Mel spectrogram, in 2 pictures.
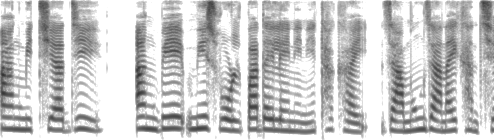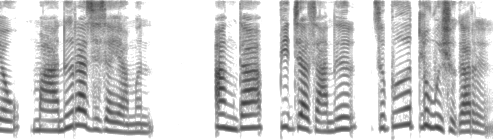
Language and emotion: Bodo, sad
